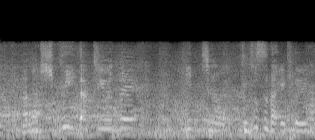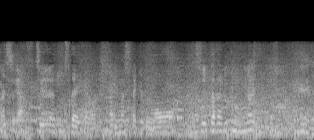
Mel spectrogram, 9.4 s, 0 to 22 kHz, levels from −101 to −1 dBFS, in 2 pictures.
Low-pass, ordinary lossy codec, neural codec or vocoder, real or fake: 7.2 kHz; none; codec, 44.1 kHz, 2.6 kbps, DAC; fake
